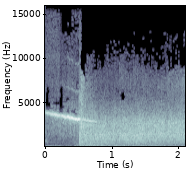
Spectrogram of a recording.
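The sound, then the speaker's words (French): A short descending whistle gives way to a single loud explosion, followed by a sustained rumbling roar of debris and noise that fades only slightly over the next two seconds. “C'est à ce moment qu'une explosion projeta plusieurs de ses hommes au loin.”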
